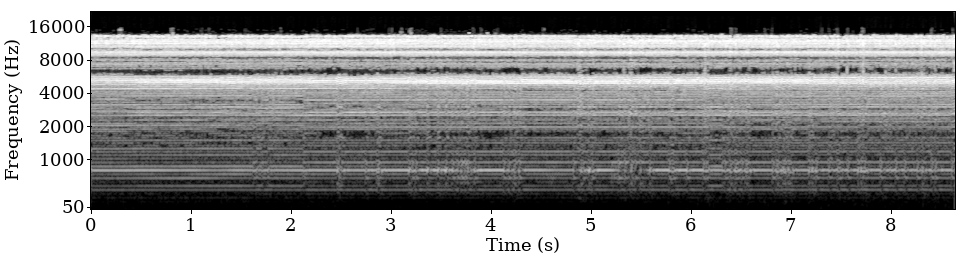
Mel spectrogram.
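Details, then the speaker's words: GM "Yukon" (D-585) coil-near-plug ignition coil bench-tested on 12 V at 5 ms dwell, spark plug gapped about 0.130 in, firing rate cranked up to simulate high RPM; rapid, steady high-pitched buzzing crackle with no dropouts; coil sparks cleanly at high rate. "Okay, last test we're going to do, is just for fun, is we're going to crank up the RPM to see how this coil reacts to that."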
